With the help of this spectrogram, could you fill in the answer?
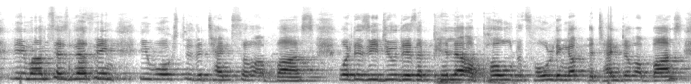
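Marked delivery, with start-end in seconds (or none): none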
